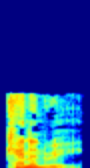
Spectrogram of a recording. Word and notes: canonry: British English

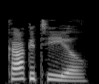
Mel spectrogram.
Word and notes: cockatiel(s): British English

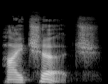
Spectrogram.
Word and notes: high church: British English

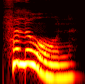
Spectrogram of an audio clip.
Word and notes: forlorn: British English

